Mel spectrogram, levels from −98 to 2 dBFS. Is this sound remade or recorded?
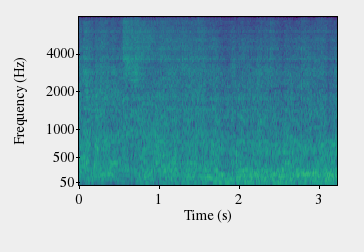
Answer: remade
